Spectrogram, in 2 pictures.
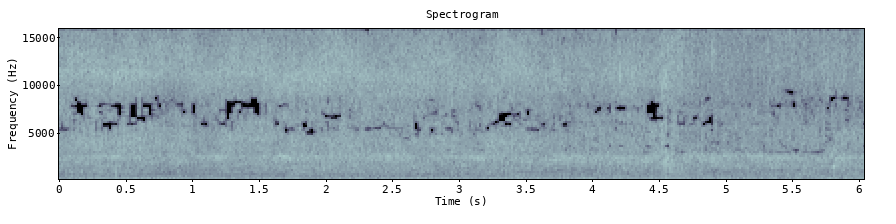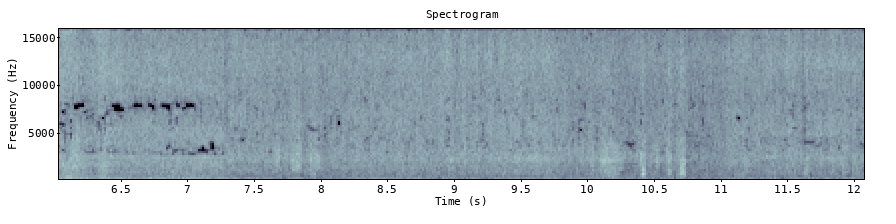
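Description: Garden hose nozzle jetting water down the fins of an outdoor air-conditioner condenser coil: a steady hiss of spray on the metal fins, rinsing grass clippings and dirt out of the clogged coil.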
